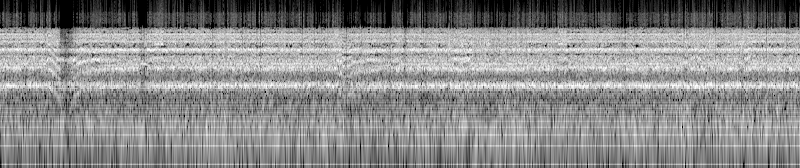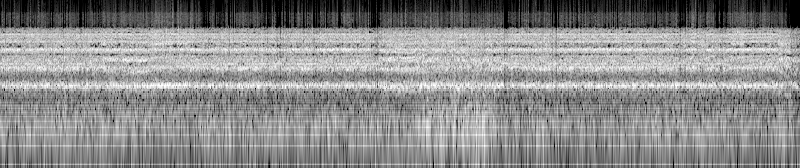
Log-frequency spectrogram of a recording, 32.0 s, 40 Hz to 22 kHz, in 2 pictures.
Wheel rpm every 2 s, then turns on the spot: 170, 230, 230, 220, 230, 230, 230, 240, 230, 230, 230, 230, 220, 230, 230, 120.
none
